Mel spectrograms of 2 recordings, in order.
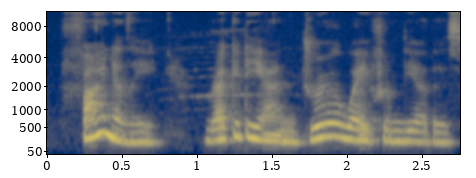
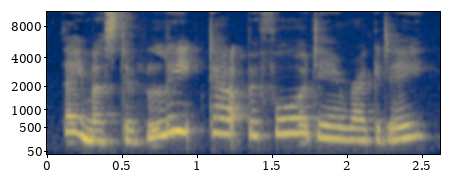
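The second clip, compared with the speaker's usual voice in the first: high, louder eager dolls; excited chorus; 5 semitones higher, 4 dB louder than usual. Acted. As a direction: cry out in happy agreement. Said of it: "cried all the other dolls".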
